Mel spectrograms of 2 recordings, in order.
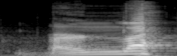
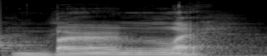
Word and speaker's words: Burnley: Oh, I didn't even say it right. Sorry. Burnley. – Burnley.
